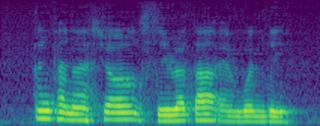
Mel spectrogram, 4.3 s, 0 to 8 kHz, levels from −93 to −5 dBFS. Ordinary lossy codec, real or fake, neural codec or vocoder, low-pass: none; fake; codec, 16 kHz, 4 kbps, FunCodec, trained on Chinese and English, 50 frames a second; none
